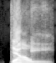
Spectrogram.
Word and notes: doughy: American English

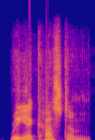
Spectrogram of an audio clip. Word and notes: reaccustom: American English

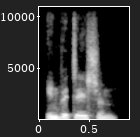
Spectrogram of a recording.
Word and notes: invitation: Indian

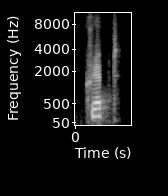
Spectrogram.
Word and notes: crept: Indian

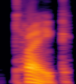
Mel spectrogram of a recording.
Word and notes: tyke: American English

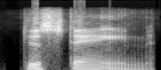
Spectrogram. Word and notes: disdain: American English

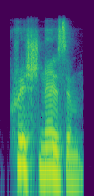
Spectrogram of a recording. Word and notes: Krishnaism: Indian

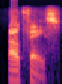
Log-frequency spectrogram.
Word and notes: outface: American English

